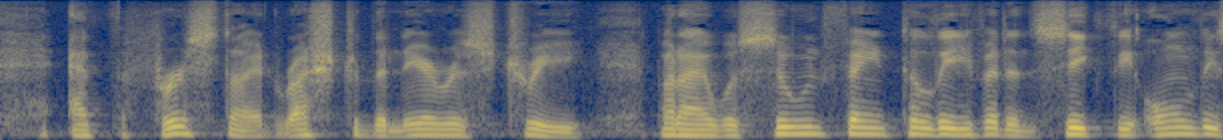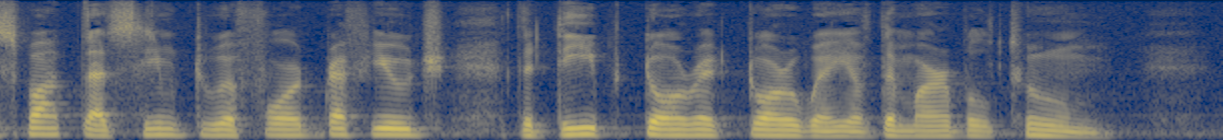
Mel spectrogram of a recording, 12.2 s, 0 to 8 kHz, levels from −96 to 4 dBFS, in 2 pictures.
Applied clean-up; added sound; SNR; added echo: none; none; none; none.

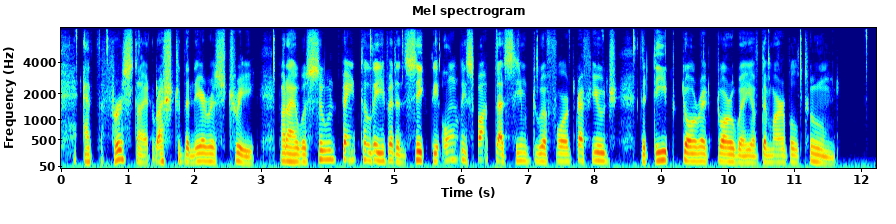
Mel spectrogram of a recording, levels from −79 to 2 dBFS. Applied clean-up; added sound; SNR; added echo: neural diffusion model UNIVERSE++.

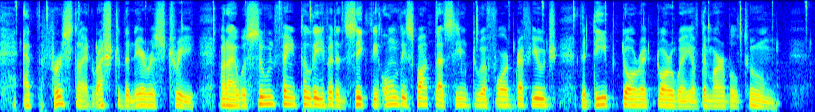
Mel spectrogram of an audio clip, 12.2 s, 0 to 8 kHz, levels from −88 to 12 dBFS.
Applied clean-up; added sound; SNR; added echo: neural mask model Resemble Enhance denoiser.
